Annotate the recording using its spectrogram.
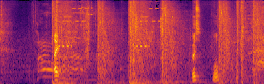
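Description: Sniper rifle shots boom loudly.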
